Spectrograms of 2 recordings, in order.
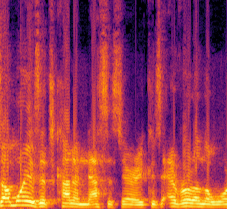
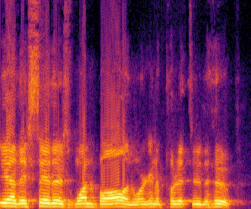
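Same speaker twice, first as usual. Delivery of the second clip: ordinary talk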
